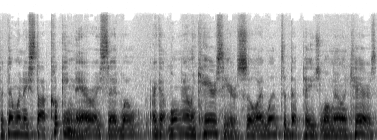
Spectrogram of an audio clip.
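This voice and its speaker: A man with a New York accent, medium pitch, dark, mellow tone, somewhat breathy delivery, very even loudness, ordinary pitch variation and a fairly quick pace, in audible room echo. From New York City (Manhattan). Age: 70s. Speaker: veteran. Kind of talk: interview. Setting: studio.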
